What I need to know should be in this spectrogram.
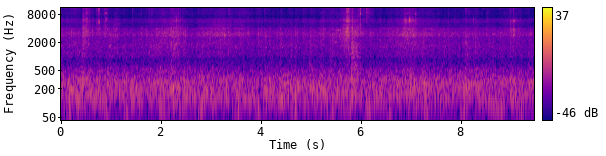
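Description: Strong wind blows steadily through a snowstorm.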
